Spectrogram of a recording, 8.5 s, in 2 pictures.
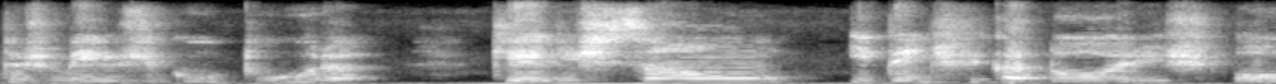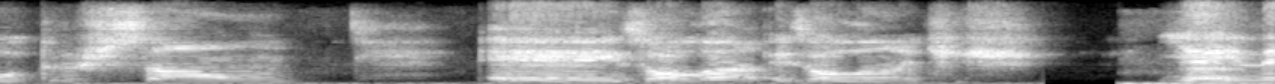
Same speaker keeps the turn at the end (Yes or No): Yes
